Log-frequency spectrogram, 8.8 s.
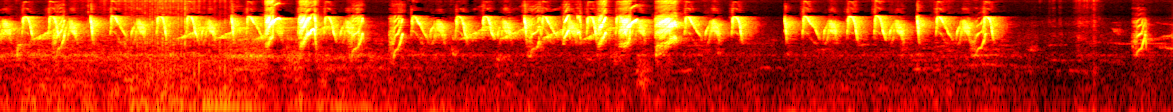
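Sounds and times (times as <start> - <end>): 
selendang biru songbird singing rolling chirps, trills and whistles: 0.0 - 8.7.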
